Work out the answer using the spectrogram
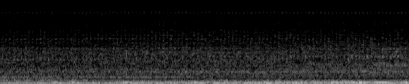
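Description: Audi A3 S-Line hatchback engine idling with a steady low rumble.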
